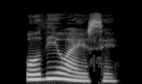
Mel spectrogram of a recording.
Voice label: spanish, spanish phrases negative language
